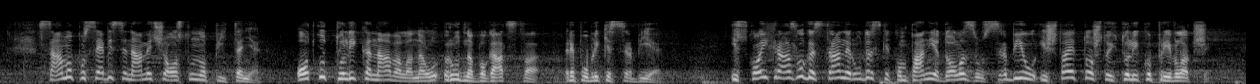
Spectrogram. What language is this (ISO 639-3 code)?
srp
